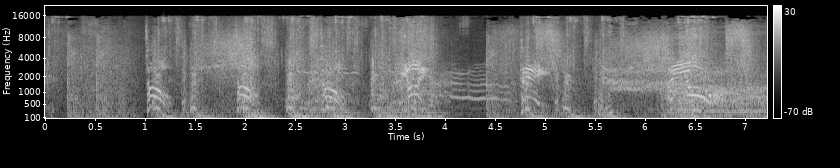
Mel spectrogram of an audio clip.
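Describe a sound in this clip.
Men shout and grunt in battle.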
